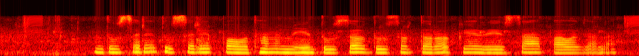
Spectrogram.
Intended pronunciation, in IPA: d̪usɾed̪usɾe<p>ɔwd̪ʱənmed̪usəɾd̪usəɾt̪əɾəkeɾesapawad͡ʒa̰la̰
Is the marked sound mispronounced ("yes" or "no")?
no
